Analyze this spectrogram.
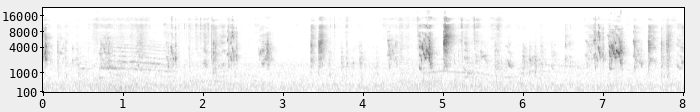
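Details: Budgerigar sounds for prompting breeding: thin gliding whistles mixed with scattered harsh squawks and chirps, sparser than constant chatter, with sharp louder bursts in the second half.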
